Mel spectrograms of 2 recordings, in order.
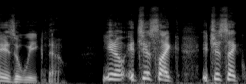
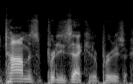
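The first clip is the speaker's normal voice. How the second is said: ordinary delivery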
